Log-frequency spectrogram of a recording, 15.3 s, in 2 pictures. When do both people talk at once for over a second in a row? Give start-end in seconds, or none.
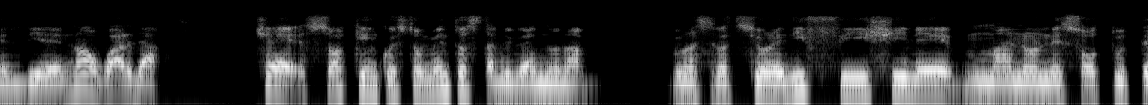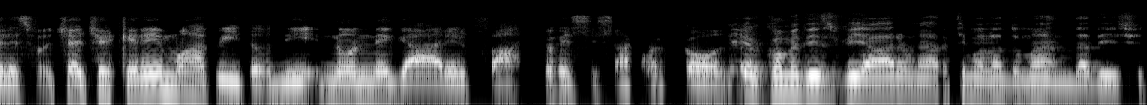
none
